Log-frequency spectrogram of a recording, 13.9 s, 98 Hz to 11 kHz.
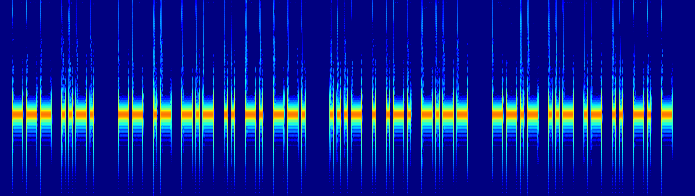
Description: Morse code, heard as a keyed tone, about 17 wpm, 700 Hz. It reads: OF MAKING VERY QUAINT
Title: Pangram Challenge v2 - 17wpm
